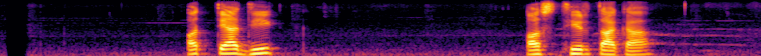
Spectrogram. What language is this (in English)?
Nepali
